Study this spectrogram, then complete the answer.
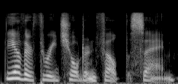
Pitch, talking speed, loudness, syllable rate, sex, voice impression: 215 Hz, 235 wpm, -19 LUFS, 5.4 syllables/s, female, very feminine, very young, very thin, very tensed, very powerful, bright, very hard, very clear, very fluent, raspy, very cute, slightly cool, intellectual, very refreshing, slightly sincere, slightly calm, friendly, reassuring, very unique, slightly elegant, very wild, sweet, very lively, very strict, intense, very sharp, very light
